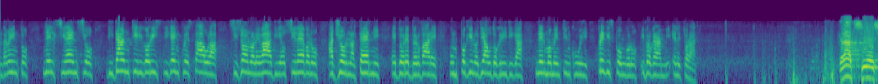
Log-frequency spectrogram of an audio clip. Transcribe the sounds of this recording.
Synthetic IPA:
nd̪ament̪o | nelsilɛnt̪sjo | d̪it̪̬ant̪iriɡoɾist̪ikeiŋkwest̪aawla | sis̬ɔːnolevaːt̪̬iosːilɛːvanʊ | ad͡ʒːornalt̪ɛrni | ed̪ːoɾebːeɾʊfaːɾe | umpok̟iːnod̪iawt̪̬okɾiːt̪̬ika | nelmoment̪oiŋkuːi | pɾed̪ispoŋɡonʊipɾoɡɾamːiʔelet̪ːoɾa̰ːli | ɡɾat̪sje

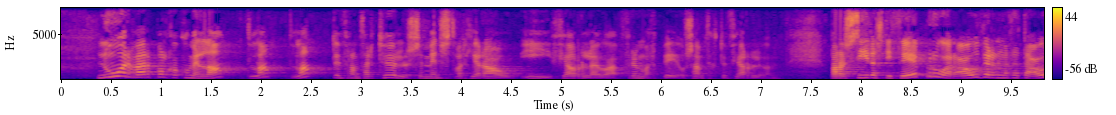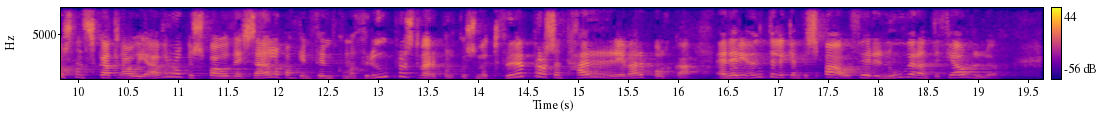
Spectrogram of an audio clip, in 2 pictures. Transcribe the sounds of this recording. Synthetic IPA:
nuɛɾvɛɾpowlkakʰɔːmɪnlan̥t̪lan̥t̪lan̥t̪ʏmfɾamθajɾ̥t̪ʰœːlʏɾ̥sɛmːɪnst̪vaɾ̥çɛːɾawifjawɾlœɣa̰fɾʏmːar̥pɪɔ̰ɣsamt̪ʰɪxt̪ʏmfjawɾlœ̰ɣʏ̰m | paːɾasiːðast̪ifɛːpɾuwaɾaːwðvɪɾanːaθɛht̪aaːwst̪ant̪skat̪lawiɛvɾowpʏspaːwðɪsɛðlapawŋ̥cɪnfɪmkʰɔmaθɾjuːpʰɾɔsn̥t̪vɛɾpolkʏsɛmɛɾt̪ʰvœːpʰɾɔsɛn̥t̪harːɪvɛɾpolka | ɛnɛɾiœŋt̪ɪlɪcːamt̪ɪspaːwfɪɾɪɾnuːvɛɾant̪ɪfjawɾlœ̰ːx

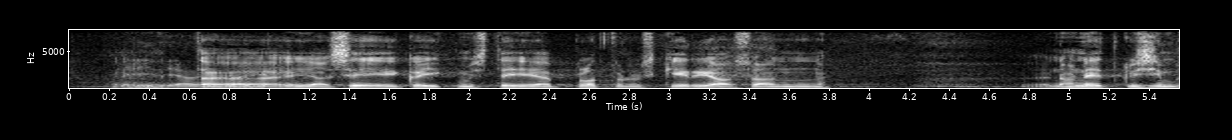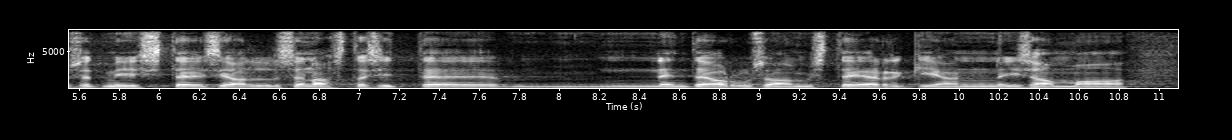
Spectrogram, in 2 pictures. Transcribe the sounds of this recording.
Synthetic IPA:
ḛjet̪ːɑjɑse̞ːkɤjkːˑmist̪e̞jeplɑt̪ːˑfo̞rmiskirjɑso̞n | no̞hne̞ːd̪̥̚kysʲimuse̞d̪̥mist̪e̞siɑlsɤnɑst̪ɑsʲit̪ːˑe̞ | ne̞nd̪e̞ɑɾusɑːmist̪e̞jærɡio̞nisɑmɑː

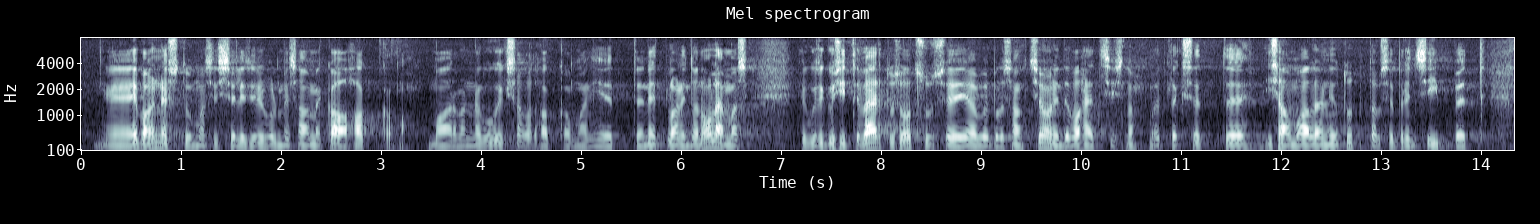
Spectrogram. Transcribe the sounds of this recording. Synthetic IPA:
e̞b̥ɑɤnːe̞st̪umɑsisːe̞lːis̬eljuhɦulme̞sɑːme̞kɑːhɑkːɑ̰mɑ̰ | mɑɑrvɑnːɑɡukɤjksɑːvɑd̪̥hɑkːɑmɑniːe̞t̪ːne̞ːd̪̚plɑːnid̪o̞no̞le̞mɑsjɑkujt̪e̞kys̬ʲit̪ːe̞væːrt̪ˑuseo̞t̪suse̞jɑvɤjb̥o̞lːɑsɑŋk̚t̪sio̞ːnid̪e̞vɑɦe̞t̪sisno̞hmɑ̰yt̪ˑlekse̞t̪ːisɑmɑːleonjut̪ut̪ːɑvse̞ːprint̪siːpːe̞t̪ː

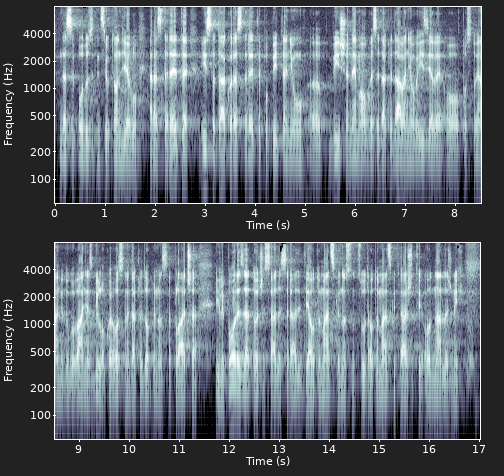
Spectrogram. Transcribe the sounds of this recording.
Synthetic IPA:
d̪ase̞po̞d̪uze̞t̪nit̪siut̪o̞md̪je̞ːluɾast̪e̞ɾe̞t̪e̞ist̪o̞t̪ako̞ɾast̪e̞ɾe̞t̪e̞po̞piːt̪aɲu | ʋiʃe̞ne̞ːmao̞bʋe̞ze̞d̪akle̞d̪aːʋaɲeo̞ʋe̞izjaʋe̞ʔo̞po̞st̪o̞jaːɲud̪uɡo̞ʋaːɲazbiːlo̞ko̞je̞o̞sno̞ʋe̞d̪akle̞d̪o̞pɾino̞saplˠaːt͡ʃa | ilipo̞ɾe̞zat̪o̞ːt͡ɕe̞sad̪aseɾaːd̪it̪iaut̪o̞mat̪skio̞d̪no̞snosuːd̪aut̪o̞mat̪skit̪ɾaːʒit̪iʔo̞d̪naːd̪le̞ʒnix

